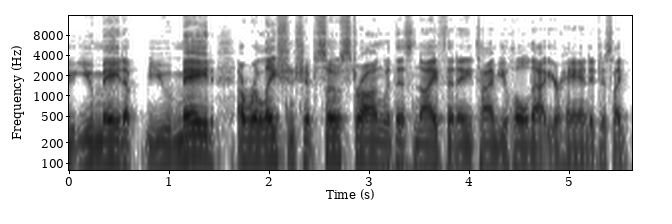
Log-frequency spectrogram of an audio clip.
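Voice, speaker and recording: A man with a fairly low voice leads a tabletop game as game master. He narrates off the cuff and conversationally, often pausing as he builds the scene. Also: a bit bright. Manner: halting, conversational storytelling. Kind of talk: improvised tabletop game narration and casual chat.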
